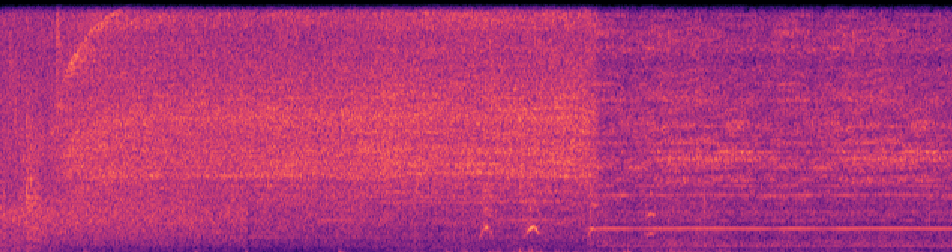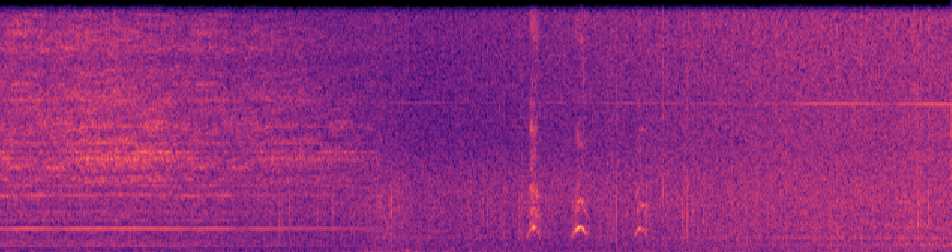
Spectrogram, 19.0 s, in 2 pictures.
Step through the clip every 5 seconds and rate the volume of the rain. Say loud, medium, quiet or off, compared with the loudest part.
loud, medium, medium, loud.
